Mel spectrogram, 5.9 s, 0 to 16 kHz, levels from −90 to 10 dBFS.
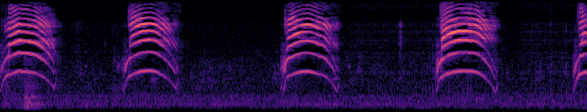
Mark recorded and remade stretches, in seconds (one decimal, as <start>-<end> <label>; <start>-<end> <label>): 0.0-0.6 remade; 0.6-3.5 recorded; 3.5-4.7 remade; 4.7-5.2 recorded; 5.2-5.9 remade

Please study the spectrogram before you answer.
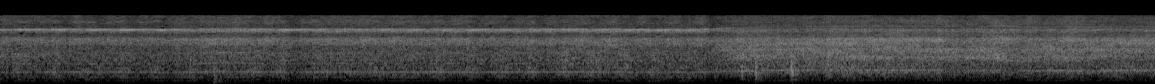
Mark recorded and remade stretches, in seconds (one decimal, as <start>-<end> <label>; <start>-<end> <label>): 0.0-9.1 recorded; 9.1-11.6 remade

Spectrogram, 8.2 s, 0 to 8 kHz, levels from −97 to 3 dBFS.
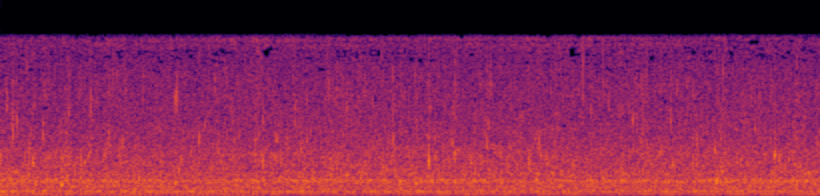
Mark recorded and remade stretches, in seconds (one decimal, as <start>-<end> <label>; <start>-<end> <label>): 0.0-8.2 recorded

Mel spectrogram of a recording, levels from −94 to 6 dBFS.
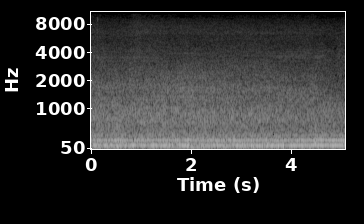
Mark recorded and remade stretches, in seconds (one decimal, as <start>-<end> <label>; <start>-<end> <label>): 0.0-1.8 recorded; 1.8-2.5 remade; 2.5-3.1 recorded; 3.1-3.9 remade; 3.9-5.1 recorded

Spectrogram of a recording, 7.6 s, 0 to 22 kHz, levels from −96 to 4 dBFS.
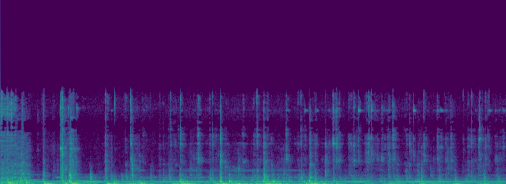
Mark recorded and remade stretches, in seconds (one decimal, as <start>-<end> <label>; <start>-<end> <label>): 0.0-7.6 recorded

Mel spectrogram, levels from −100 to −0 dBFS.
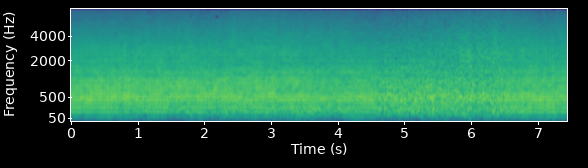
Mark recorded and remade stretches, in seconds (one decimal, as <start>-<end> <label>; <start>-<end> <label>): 0.0-4.6 remade; 4.6-6.5 recorded; 6.5-7.5 remade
